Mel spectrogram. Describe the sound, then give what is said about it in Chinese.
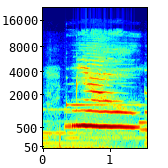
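A single drawn-out cat meow, fairly loud and steady, with a bright, slightly nasal tone that holds its pitch and dips a little before fading out, with no talking over it. “他正朝前看呢，左边又有一声猫叫。”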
